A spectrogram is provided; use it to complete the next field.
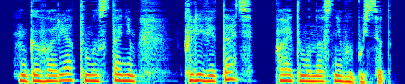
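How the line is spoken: Gloomy telling. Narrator (Russian): уныло поведал Дагмар

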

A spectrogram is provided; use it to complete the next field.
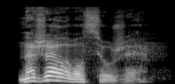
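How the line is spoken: Heavy sigh. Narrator (Russian): тяжело вздохнула Ольга

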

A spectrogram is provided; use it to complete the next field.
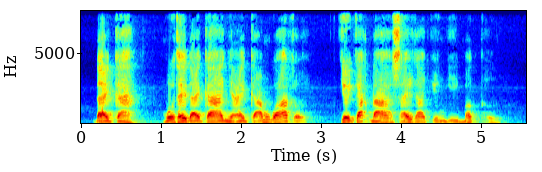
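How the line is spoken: Smiling. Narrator (Vietnamese): Chung Nhật Tự mỉm cười nói

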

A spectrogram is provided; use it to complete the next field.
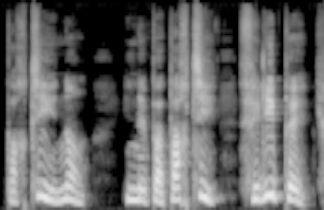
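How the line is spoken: Shouting. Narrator (French): cria Ramona

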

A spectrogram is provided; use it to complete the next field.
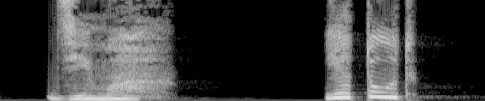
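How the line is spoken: Frightened squeak. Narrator (Russian): испуганно пискнул Димка

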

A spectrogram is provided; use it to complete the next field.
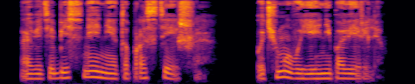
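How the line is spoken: Even-toned question. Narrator (Russian): Ровным тоном поинтересовался герцог у судьи

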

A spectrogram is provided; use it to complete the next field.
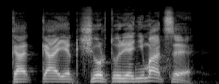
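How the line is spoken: Growled. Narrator (Russian): рыкнул Герасимов

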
